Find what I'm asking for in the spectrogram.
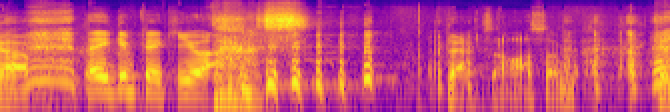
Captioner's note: laughs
